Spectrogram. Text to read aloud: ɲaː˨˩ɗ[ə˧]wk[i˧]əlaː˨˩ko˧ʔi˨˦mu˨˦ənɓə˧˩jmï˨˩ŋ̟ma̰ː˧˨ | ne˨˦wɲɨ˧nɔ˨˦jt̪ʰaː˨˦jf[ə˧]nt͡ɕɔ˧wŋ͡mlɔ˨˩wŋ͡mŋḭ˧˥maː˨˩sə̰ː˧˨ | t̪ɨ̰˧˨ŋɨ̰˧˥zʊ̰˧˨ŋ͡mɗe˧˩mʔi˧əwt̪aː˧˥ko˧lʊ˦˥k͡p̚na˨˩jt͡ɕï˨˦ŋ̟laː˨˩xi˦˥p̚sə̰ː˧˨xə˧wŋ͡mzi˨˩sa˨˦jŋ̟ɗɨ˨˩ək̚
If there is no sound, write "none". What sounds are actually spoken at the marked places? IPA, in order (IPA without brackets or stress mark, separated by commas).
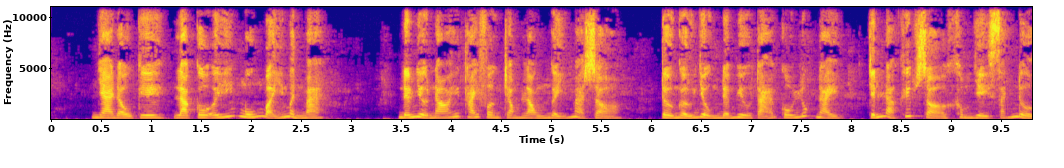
ə˨˩, i˧, ə˧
